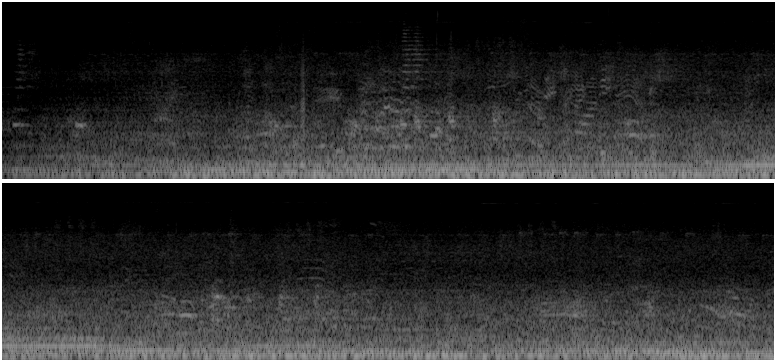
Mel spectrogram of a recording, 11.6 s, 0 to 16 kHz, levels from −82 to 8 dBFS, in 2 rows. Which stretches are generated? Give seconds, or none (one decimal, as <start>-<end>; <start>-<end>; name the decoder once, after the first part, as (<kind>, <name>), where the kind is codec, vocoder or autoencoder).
0.0-1.7 (codec, SNAC); 4.8-5.6; 8.6-9.4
